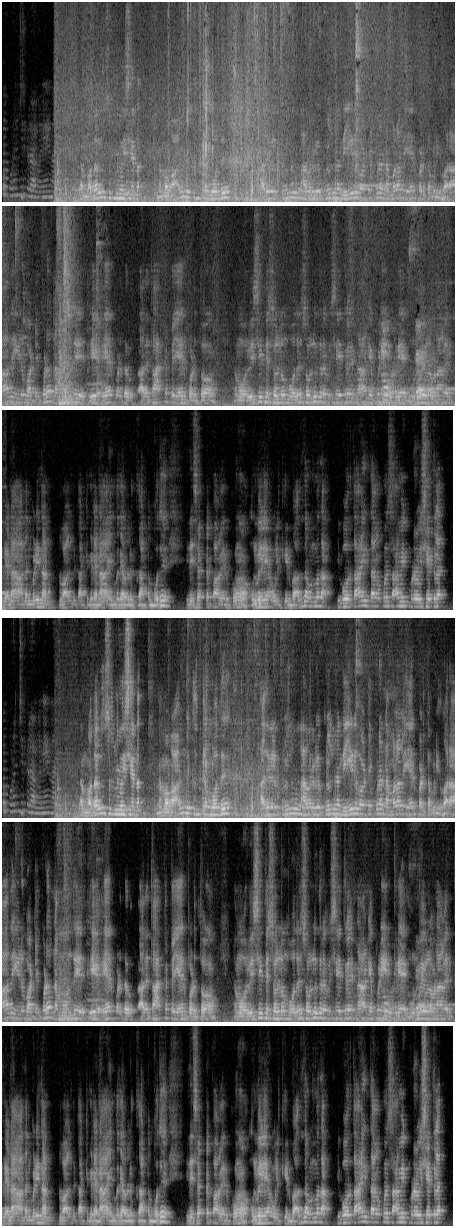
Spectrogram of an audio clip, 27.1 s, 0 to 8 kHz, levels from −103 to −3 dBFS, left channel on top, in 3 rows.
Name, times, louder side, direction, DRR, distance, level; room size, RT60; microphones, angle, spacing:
voice 1, 0.0-1.6 2.1-2.4 10.7-11.4, right 1 dB, 75° right, 5.9 m, -51 dB
sound 1, 1.0-18.2, left 6 dB, 85° left, 0.5 m, -39 dB
voice 2, 1.5-4.6 5.1-13.3 13.7-26.9, right 2 dB, 35° right, 1.1 m, -33 dB
14.5 x 9.2 x 2.4 m
head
